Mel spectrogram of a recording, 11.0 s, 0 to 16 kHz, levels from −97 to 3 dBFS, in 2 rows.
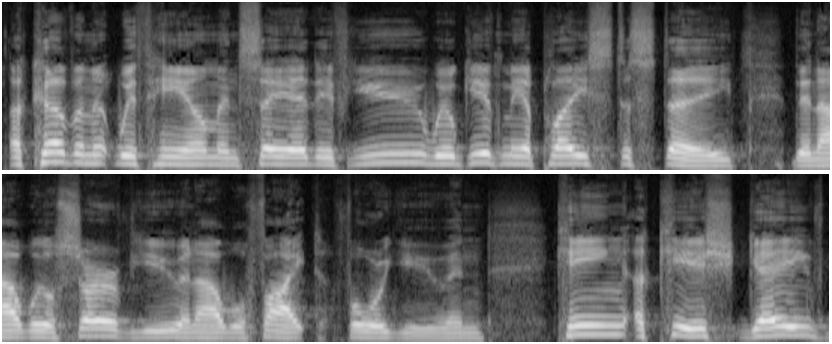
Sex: male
